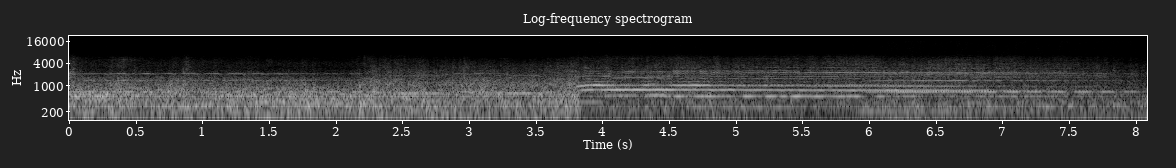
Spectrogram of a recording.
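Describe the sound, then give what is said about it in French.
A crowded passenger train rumbles steadily along the rails, loud, with a sustained high metallic whine rising over the clatter partway through and holding to the end. No voices. “Le train s'arrête à chaque gare. Et se remplit de nouveau de voyageurs.”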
